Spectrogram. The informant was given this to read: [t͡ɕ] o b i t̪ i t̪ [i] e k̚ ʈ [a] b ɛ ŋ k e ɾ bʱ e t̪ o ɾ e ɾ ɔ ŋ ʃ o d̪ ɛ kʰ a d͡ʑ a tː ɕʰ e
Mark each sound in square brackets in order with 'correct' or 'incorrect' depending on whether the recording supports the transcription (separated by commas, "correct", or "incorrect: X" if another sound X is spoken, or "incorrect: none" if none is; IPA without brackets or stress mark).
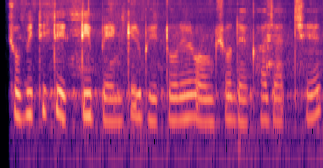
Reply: incorrect: t͡ɕʰ, incorrect: e, incorrect: i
